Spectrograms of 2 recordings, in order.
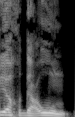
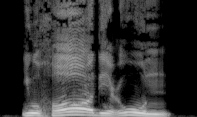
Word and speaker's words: يخادعون: فبعض الناس يقرأ الكلمة الأولى يخدعون ولا ينتبه إلى الألف المرسومة بعد الخاء، في ألف صغيرة مرسومة بعد الخاء، وهذه الألف ننطقها عند القراءة ولا نتركها، فلا نقول يخدعون وإنما نقول يخادعون.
